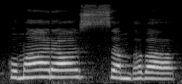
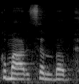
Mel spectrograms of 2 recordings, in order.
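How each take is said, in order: First: Both parts end with an added 'a' vowel. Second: Both parts end on a consonant, no vowel. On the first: The speaker calls it wrong. "इसको आप लोग ऐसे भी पढ़ सकते हैं ... पर ये गलत है" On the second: The speaker calls it right. "नाम तो नाम होते हैं बेटा"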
